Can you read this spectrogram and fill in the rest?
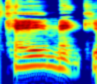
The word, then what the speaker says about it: Kaemingk: It's Kaemingk. Yeah, Kaemingk.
